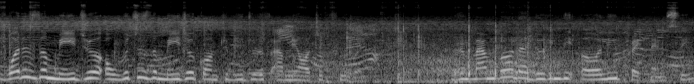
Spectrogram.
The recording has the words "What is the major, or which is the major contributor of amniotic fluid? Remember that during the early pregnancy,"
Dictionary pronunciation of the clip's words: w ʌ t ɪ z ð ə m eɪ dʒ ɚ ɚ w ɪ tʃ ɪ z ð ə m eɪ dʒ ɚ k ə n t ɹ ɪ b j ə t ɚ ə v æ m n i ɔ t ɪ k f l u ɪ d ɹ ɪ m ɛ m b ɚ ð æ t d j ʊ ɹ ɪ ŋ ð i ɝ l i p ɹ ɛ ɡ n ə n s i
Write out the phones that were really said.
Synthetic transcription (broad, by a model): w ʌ t ɪ z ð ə m eɪ dʒ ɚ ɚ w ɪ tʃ ɪ z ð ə m eɪ dʒ ɚ k ə n t ɹ ɪ b j ə t ɚ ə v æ m i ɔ t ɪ k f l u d ɹ ɪ m ɛ m b ɚ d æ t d j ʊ ɹ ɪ ŋ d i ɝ l i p ɹ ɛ ɡ n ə n s i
